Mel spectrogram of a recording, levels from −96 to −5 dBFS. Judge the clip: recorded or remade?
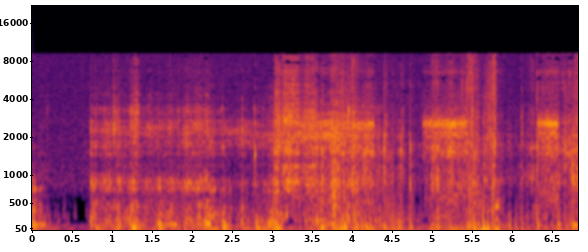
recorded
